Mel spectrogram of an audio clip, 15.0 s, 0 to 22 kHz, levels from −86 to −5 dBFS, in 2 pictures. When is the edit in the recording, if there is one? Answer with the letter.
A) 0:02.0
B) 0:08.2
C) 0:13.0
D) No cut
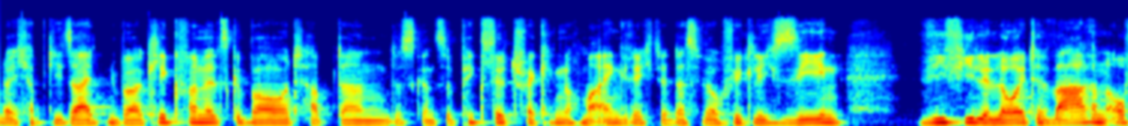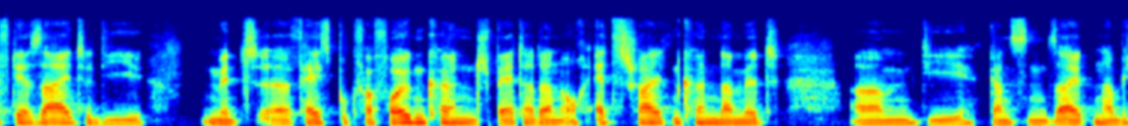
D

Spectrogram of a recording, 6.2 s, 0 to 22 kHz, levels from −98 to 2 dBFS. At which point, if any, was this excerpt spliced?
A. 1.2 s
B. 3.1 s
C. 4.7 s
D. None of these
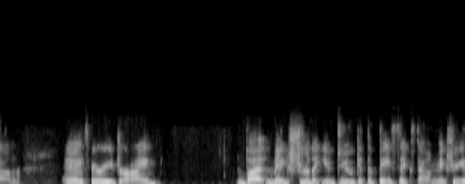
D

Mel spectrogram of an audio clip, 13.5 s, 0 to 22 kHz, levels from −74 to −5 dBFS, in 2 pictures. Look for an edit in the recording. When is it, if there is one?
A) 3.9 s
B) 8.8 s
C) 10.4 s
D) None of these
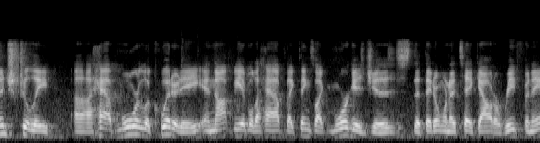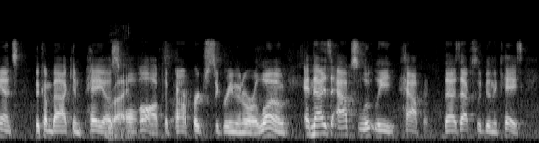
B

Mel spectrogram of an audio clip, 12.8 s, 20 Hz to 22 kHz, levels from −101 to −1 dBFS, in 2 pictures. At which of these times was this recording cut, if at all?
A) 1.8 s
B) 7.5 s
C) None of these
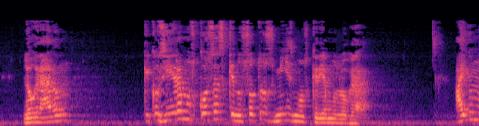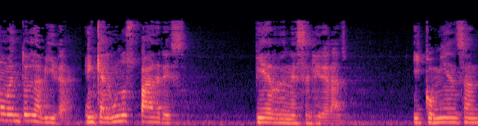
B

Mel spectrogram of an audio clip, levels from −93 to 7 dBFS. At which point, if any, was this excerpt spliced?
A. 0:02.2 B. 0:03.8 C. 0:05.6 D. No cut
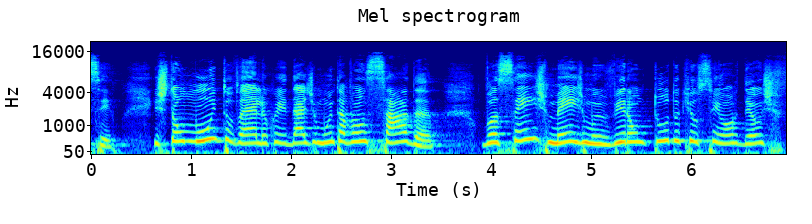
D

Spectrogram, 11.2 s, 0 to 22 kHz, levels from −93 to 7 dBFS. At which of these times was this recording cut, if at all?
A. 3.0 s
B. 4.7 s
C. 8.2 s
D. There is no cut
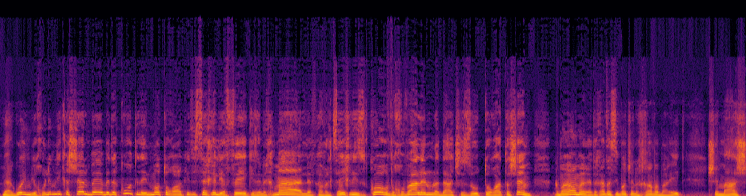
B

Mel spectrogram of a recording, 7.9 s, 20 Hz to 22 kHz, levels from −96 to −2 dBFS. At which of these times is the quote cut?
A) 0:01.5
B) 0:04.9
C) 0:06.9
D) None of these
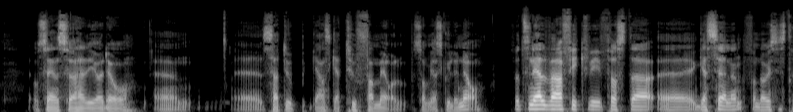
B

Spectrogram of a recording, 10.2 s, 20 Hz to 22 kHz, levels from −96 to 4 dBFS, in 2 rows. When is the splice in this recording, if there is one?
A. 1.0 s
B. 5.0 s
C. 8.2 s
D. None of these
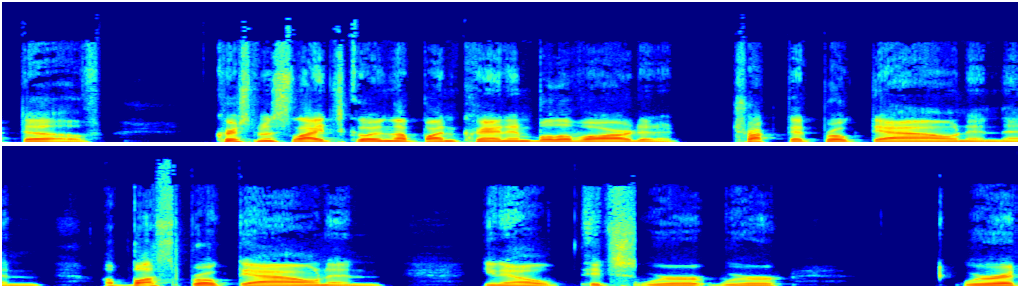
C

